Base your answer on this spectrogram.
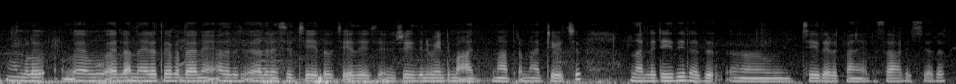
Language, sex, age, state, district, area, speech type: Malayalam, female, 30-45, Kerala, Alappuzha, rural, spontaneous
